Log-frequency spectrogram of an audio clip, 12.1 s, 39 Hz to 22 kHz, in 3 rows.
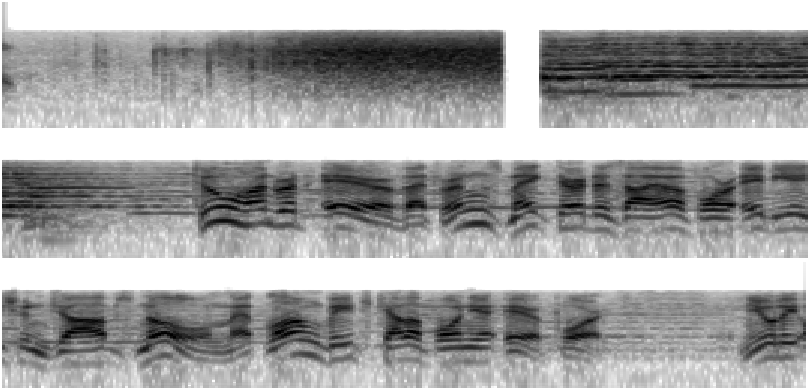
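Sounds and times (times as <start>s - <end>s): audience applause: 0.7s - 2.5s.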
